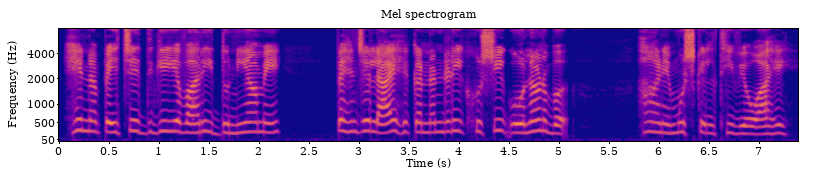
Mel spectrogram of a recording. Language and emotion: Sindhi, sad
